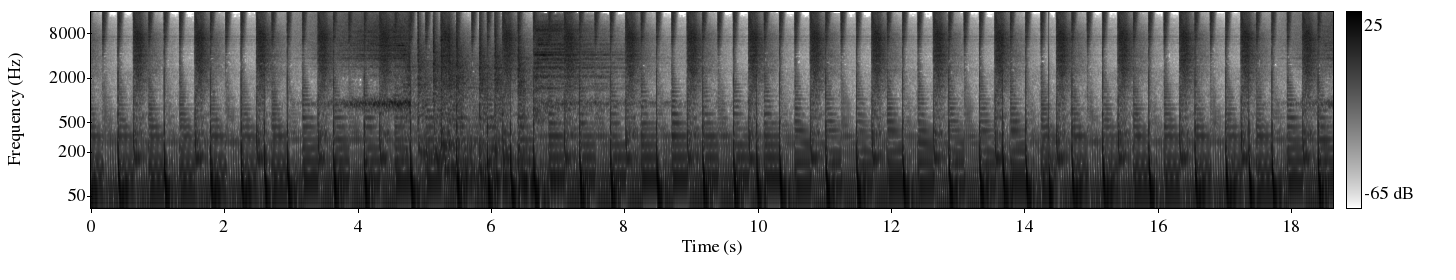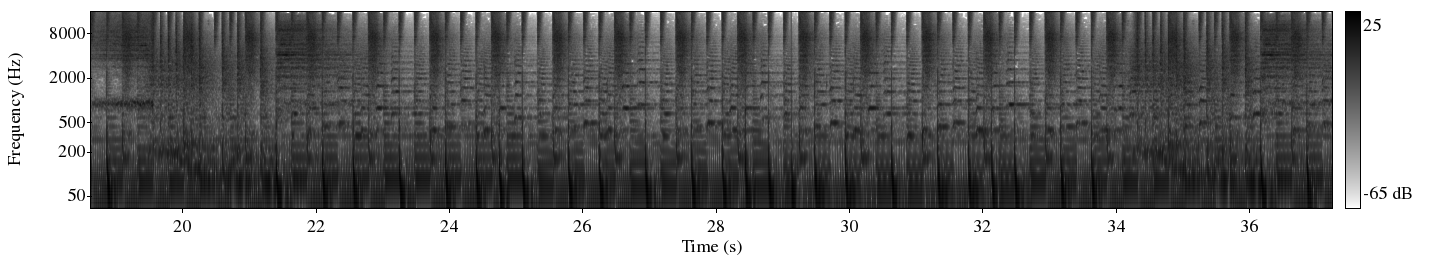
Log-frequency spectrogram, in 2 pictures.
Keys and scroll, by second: 0.9 space, 2.7 space, 5.4 alt+super+space, 6.0 super+space, 6.3 super+space, 7.0 super+z, 7.9 super+z, 9.1 super+z, 9.6 space, 10.6 space, 11.2 super+space, 11.3 super+space, 14.0 space, 14.6 super+space, 17.3 space, 17.8 super+space, 17.9 super+space, 21.0 space, 21.5 space, 22.4 space, 23.5 space, 30.5 alt+super+space, 31.0 super+space, 32.7 alt+super+space, 33.5 super+space, 33.6 super+space, 34.0 super+z, 35.8 alt+super+space, 36.2 alt+super+space, 37.0 super+z.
